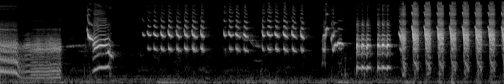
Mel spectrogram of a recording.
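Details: Calling female Nias hill myna summoning the male: a warbled nasal phrase and a sweeping whistle, then clusters of rapid ringing notes in short bursts. It finishes with a steady run of loud, harsh, clipped calls.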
